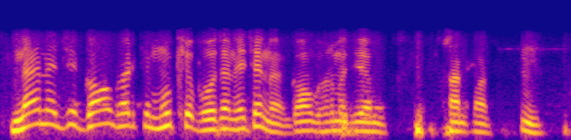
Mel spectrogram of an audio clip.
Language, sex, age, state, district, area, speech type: Maithili, male, 30-45, Bihar, Supaul, rural, conversation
